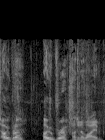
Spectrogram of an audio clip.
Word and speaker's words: Obra: and it says at the bottom of this Oprah is pronounced like Cobra without the sea and it's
